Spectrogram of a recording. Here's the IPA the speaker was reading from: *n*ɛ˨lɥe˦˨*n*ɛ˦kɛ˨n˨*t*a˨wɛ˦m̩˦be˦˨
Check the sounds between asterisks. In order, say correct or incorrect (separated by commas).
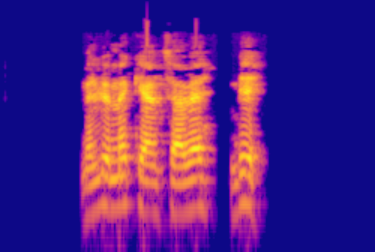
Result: incorrect, incorrect, incorrect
